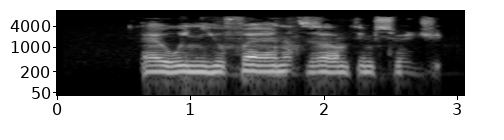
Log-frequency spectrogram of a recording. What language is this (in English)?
Kabyle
